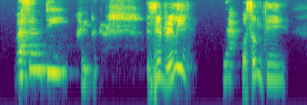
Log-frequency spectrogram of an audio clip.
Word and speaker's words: Vasanthi Hariprakash: So what is the right pronunciation? Vasanthi Hariprakash.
